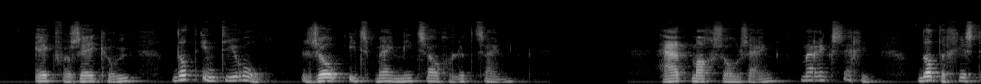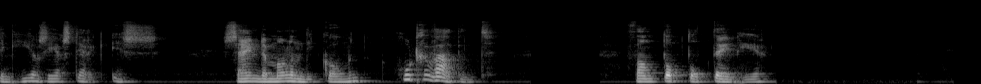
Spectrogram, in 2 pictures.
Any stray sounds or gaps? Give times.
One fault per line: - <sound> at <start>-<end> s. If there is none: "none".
none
